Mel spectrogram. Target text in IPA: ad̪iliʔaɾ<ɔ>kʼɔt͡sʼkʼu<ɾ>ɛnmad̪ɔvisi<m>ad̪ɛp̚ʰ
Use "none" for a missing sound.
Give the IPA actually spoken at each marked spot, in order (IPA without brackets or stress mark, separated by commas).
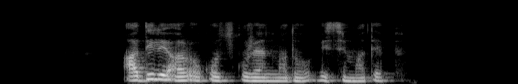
ɔ, ɾ, m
